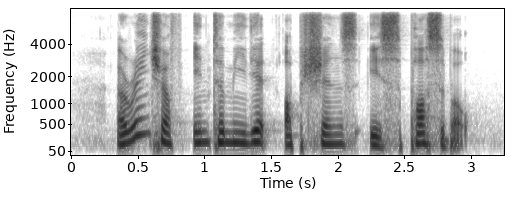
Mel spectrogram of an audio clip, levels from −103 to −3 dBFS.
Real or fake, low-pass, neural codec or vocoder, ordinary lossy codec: real; 7.2 kHz; none; none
